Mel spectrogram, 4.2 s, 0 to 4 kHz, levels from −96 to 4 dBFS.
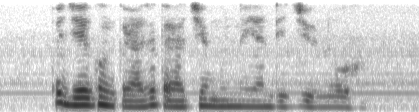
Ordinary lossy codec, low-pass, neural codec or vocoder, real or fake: none; 3.6 kHz; none; real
